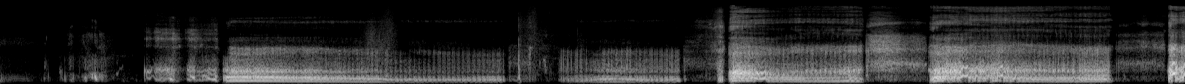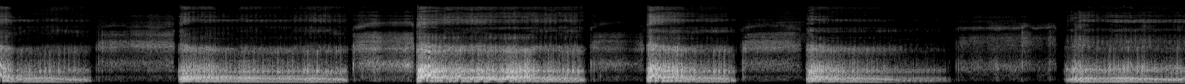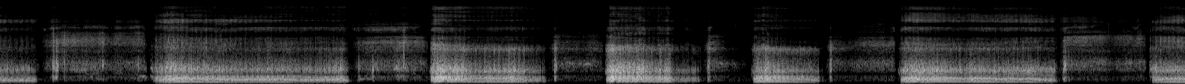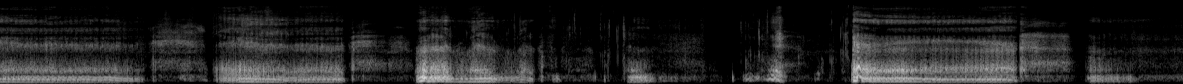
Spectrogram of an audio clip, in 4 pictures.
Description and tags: Little doggie growls angrily.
